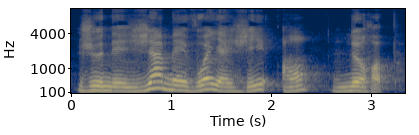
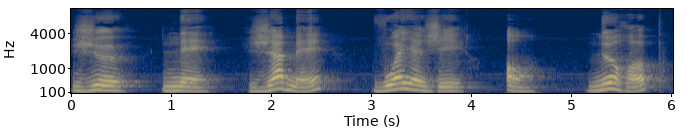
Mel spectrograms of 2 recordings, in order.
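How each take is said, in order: First: Said in the usual way. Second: "je n'ai jamais voyagé en Europe" said word by word; teacher dictating slowly; slow dictation. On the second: Shown as a demonstration.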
